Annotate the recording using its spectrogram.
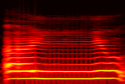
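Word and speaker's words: أيها: Cara bacanya dipanjangkan. Boleh 4, boleh 5. Ya, 4. Ya, ayu gitu ya. Ini seperti itu. Kemudian lanjut. Ayu, ya-nya agak ditekan karena ada tasdidnya ya.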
